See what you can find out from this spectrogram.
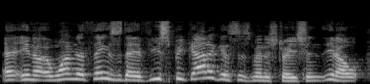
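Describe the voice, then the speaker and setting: Male talk radio host, higher register, hesitant and agreeable delivery, somewhat lo-fi sound. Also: fast talker. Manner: hesitant, repetitive phrasing, often echoing and agreeing. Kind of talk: political talk radio conversation.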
